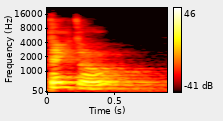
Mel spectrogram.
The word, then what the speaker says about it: potato: Example, we have the example of potato, potato. So instead of saying potato, we omit the schwa in the first syllable. Right. Because it occurs between pa and ta. Pa, ta, ka are voiceless consonants, as we said before. So, potato, so no schwa in the first syllable, it's omitted.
